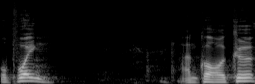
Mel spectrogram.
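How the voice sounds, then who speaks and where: This man has a southern French accent. The recording is very clean, with a silent background. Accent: Occitan French. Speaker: regional tourism official. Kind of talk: conference welcome speech. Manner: hesitant, frequent filler 'euh'.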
